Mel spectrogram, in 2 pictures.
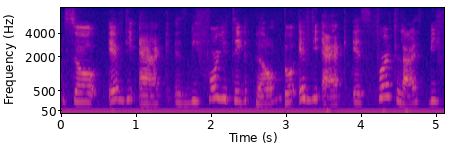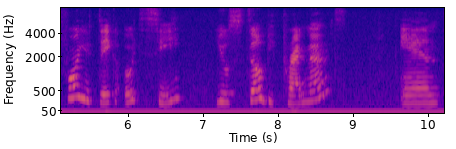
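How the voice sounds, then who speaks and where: A woman's voice: medium pitch, fairly bright tone, a little hiss or hum. Hesitant young woman, lo-fi webcam. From Belgium. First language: not English. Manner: hesitant, many fillers and restarts. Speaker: vlogger. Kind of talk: casual video response. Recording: slightly dull lo-fi webcam audio.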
